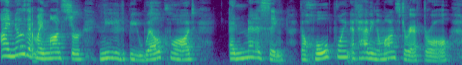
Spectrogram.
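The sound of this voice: Here we hear an unforced reading voice.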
